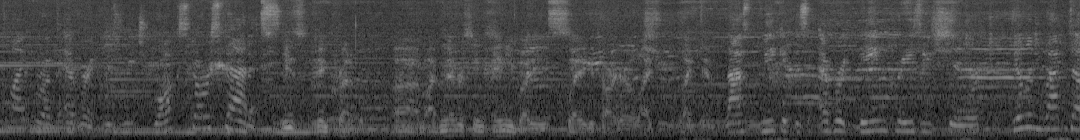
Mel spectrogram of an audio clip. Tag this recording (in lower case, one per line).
electric guitar
guitar
music
musical instrument
speech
